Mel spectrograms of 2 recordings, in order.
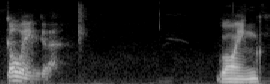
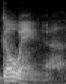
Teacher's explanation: almost as though the g isn't there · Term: very very soft g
